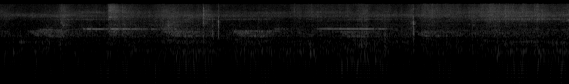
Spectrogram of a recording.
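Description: Faint outdoor ambience in which a distant animal repeats a short call about twice a second, with a couple of brief thin whistles and a few light clicks.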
